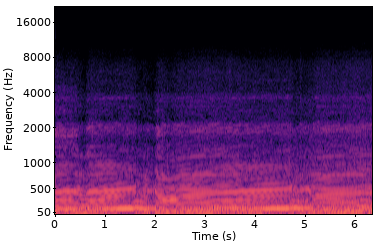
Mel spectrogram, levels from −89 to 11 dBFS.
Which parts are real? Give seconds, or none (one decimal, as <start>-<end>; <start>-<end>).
0.0-6.3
